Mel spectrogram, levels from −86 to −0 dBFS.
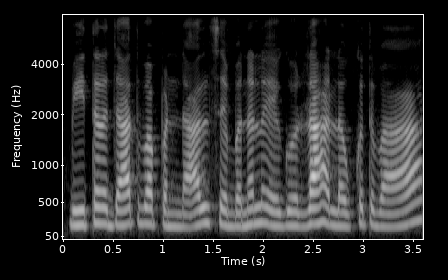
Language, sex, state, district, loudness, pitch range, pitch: Bhojpuri, female, Bihar, Gopalganj, -29 LUFS, 185-215 Hz, 195 Hz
